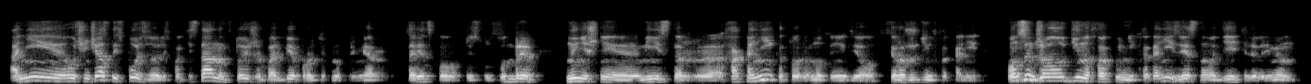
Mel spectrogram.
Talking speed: 135 wpm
